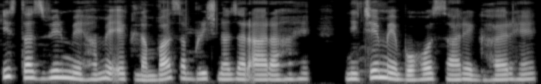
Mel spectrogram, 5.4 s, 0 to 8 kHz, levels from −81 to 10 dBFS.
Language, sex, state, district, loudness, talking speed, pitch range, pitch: Hindi, female, Arunachal Pradesh, Lower Dibang Valley, -16 LUFS, 200 wpm, 175-205 Hz, 190 Hz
